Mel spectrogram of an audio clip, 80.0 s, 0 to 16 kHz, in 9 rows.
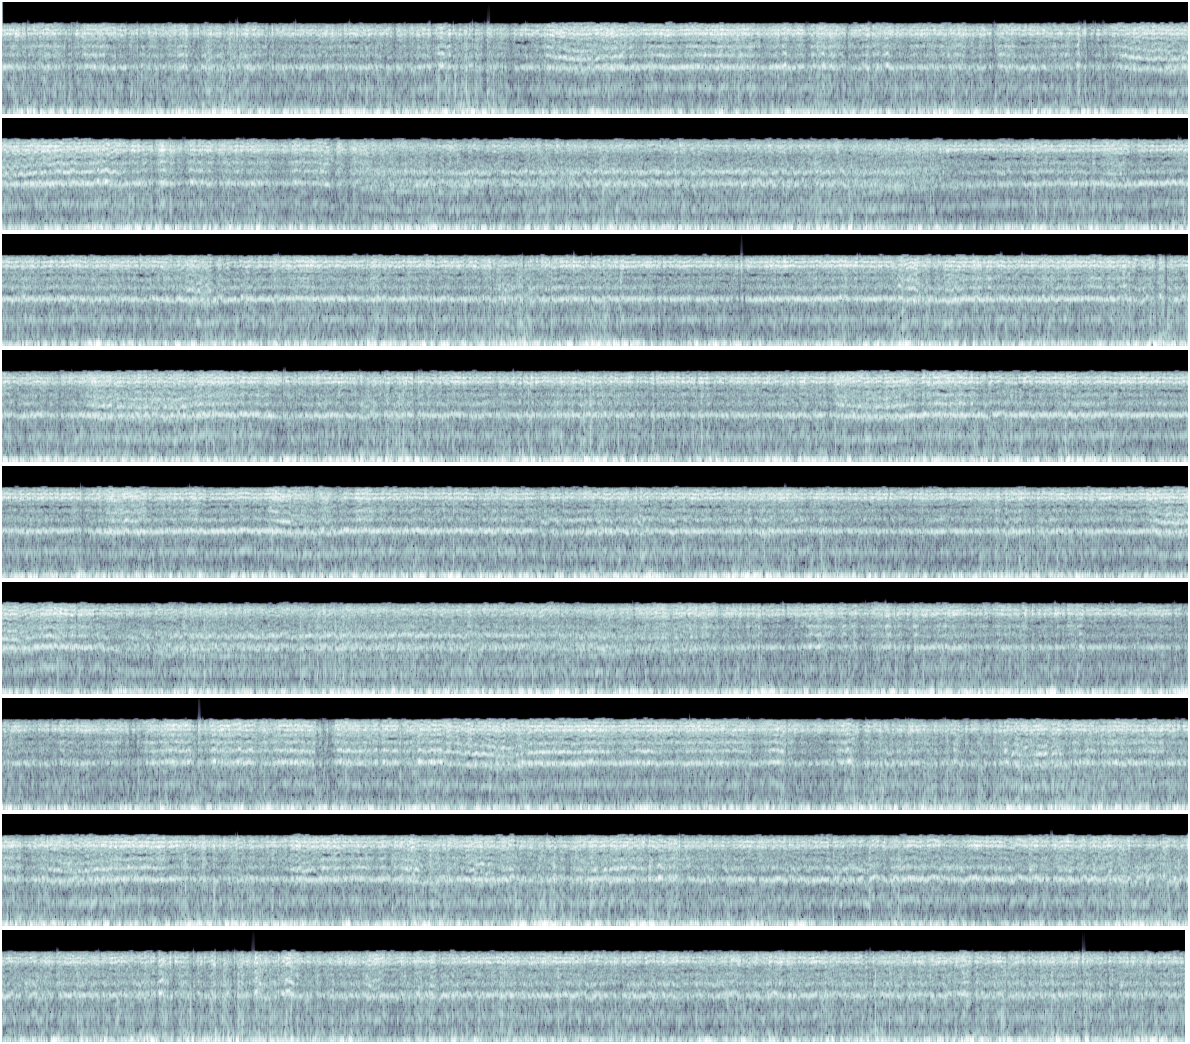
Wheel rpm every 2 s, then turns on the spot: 230, 230, 230, 230, 230, 230, 200, 200, 220, 230, 230, 230, 230, 230, 220, 230, 230, 230, 230, 230, 230, 240, 230, 200, 200, 230, 230, 230, 230, 230, 230, 230, 230, 220, 230, 220, 230, 230, 230, 230.
none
